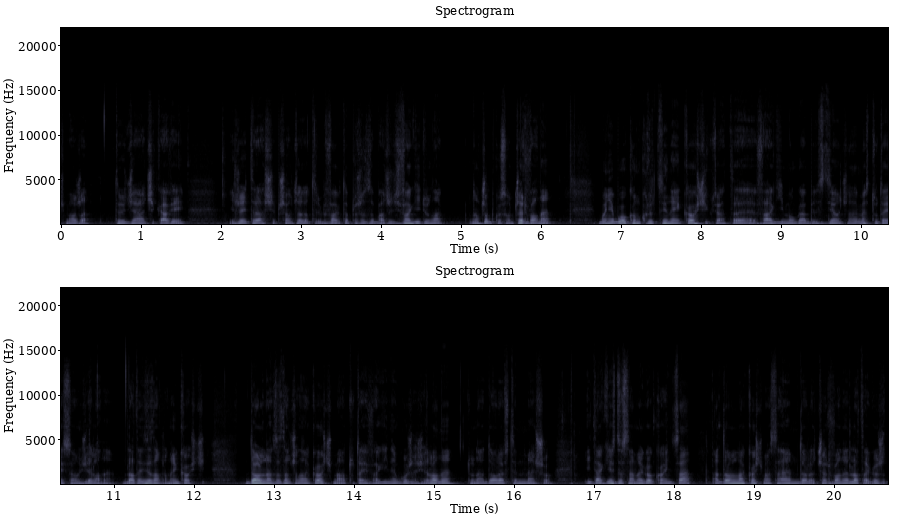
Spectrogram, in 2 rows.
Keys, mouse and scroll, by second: 1.4 right click, 2.0 ctrl+Tab, 3.8 scroll up 2, 12.8 right click, 16.2 shift+middle click, 16.8 shift+right click, 17.3 shift+middle click, 18.4 shift+right click.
